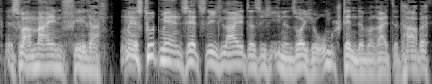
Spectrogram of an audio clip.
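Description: A man voicing a courteous, apologetic gentleman who speaks formally. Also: medium pitch, expressive, normal speed, no room sound, clean studio sound, voice pushed up. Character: polite apologetic deep-voiced man.

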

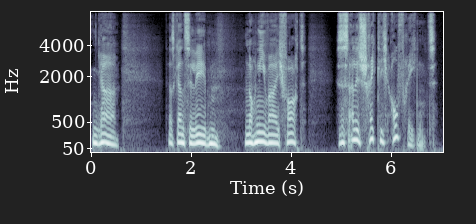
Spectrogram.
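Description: A man's voice: medium pitch, expressive, takes it slowly, dry recording. A man voicing a young woman who is eager and gushing, in a dry audiobook reading. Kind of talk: audiobook character voice.

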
